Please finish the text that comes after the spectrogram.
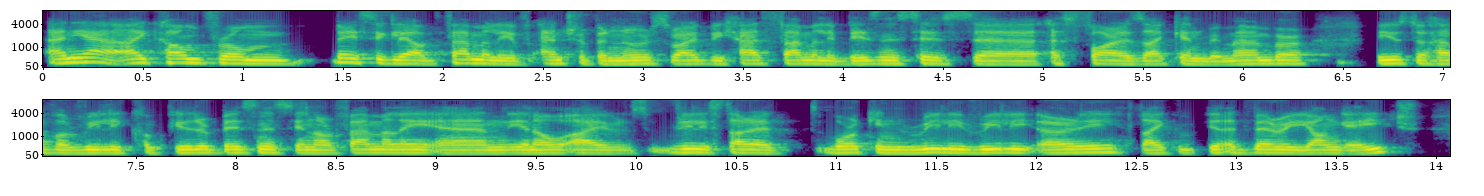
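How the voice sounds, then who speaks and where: A man's voice: mid-range voice, flat delivery, a little fast, darkish tone. A young man from Slovenia, a podcast guest, talking casually and rambling, with many restarts and "right?" tags. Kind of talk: casual interview talk.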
